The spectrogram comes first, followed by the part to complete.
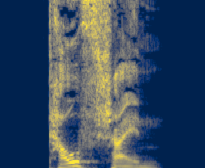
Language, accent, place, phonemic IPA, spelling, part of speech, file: German, Germany, Berlin, /ˈtaʊ̯fʃaɪ̯n/, Taufschein, noun, De-Taufschein.ogg
- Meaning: certificate of baptism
